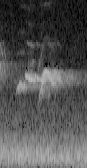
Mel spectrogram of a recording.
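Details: Spring night song of a common blackbird, one mellow whistled phrase that slides up and wavers, with a steady low rumble of background noise underneath.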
